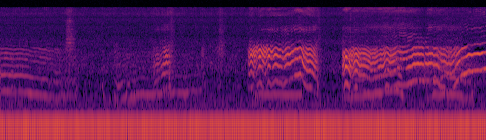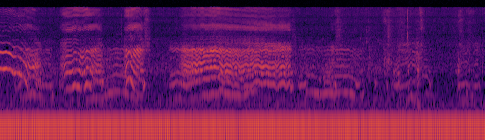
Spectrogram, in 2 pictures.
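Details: A litter of newborn field-type Labrador Retriever puppies from the champion dam biscuit, settling after a morning feed: a dense run of overlapping high, wavering whines and squeals from several pups, rising and falling, then easing into softer whimpers over a low hum.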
